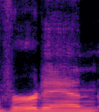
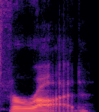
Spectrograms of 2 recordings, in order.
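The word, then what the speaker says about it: Verad: embarrassed by it varad why do I keep saying Verdan or verdant it's varad so varad Dax when he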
